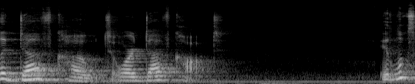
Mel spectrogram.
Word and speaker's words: dovecote: It looks like it's I don't have a definitive answer if it's dovecote or dovecot, but we're gonna say dovecot because that's how it's spelled most of the time.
